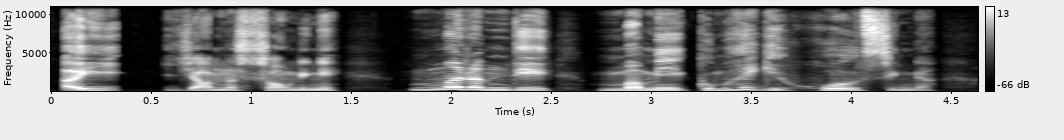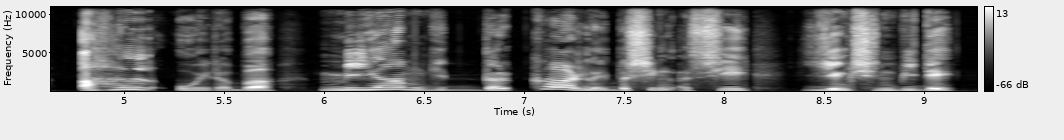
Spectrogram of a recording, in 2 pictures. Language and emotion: Manipuri, angry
